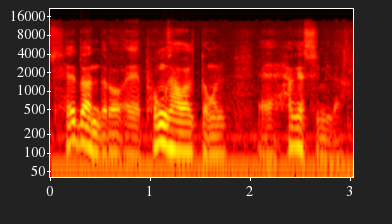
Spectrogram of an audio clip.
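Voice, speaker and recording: Vocal fry runs through this man's voice. He speaks with lively intonation. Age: 60s. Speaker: retiring fire station chief. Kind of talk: radio interview.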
